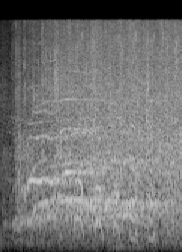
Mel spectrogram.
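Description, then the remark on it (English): A crowd bursts into steady applause, many hands clapping at once in a dense, sustained wash of sound that rises quickly and holds at full volume, with a few faint voices mixed in. “The round of applause. The round of applause is for your segue.”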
